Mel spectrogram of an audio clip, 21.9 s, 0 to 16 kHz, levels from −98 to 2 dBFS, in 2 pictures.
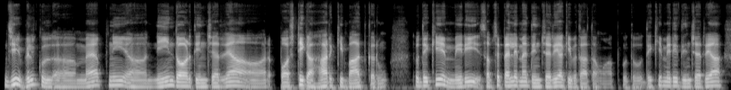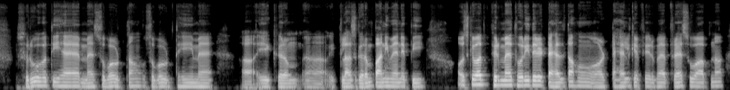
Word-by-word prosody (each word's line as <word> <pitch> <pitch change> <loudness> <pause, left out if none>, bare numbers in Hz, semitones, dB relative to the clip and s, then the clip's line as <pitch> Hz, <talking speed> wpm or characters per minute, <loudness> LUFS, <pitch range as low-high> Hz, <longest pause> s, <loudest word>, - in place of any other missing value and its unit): जी, 170 +3 +4
बिल्कुल 145 -11 -1
अ, 100 0 -5
मैं 105 +6 0
अपनी 140 0 -3
अ, 105 -2 -2 0.2
नींद 120 +8 0
और 120 -1 +6
दिनचर्या 105 +4 0
और 100 -1 -6
पौष्टिक 115 +5 +3
आहार 110 +3 +3
की 115 0 -4
बात 100 +1 +1
करूँ, 95 +1 -6 0.4
तो 125 - -2
देखिए 130 +7 +2
मेरी 110 +4 0
सबसे 110 -2 -3
पहले 130 +2 +4
मैं 130 0 0
दिनचर्या 105 +2 +2
की 110 - 0
बताता 95 -2 -5
हूँ 95 0 -14
आपको। 95 - -16
तो 95 +3 -12
देखिए, 100 +7 -7
मेरी 125 0 -1
दिनचर्या 105 +5 0 0.5
शुरू 120 +6 +1
होती 130 -1 -2
है, 115 -1 +3
मैं 105 -1 -2
सुबह 110 +1 -2
उठता 115 0 -3
हूँ, 115 -1 -8
सुबह 105 0 -5
उठते 110 -1 -6
ही 110 0 -2
मैं 105 -1 -1 0.5
अ, - - -1
एक 100 0 -5
अम, 100 0 0
अ, 95 -3 -10
1 - - -12
ग्लास 105 0 +2
गर्म 105 +3 +1
पानी 115 0 +6
मैंने 115 0 +2
पी 110 0 -3 0.5
और - - +1
उसके 165 - 0
बाद 165 0 +6
फिर 145 - +5
मैं 150 0 +8
थोड़ी 140 +1 +4
देर 145 0 +6
टहलता 115 +2 +4
हूँ 125 - -4
और 110 0 -1
टहल 110 +3 -1
के 120 +1 -2
फिर 115 -2 -3
मैं 115 0 +1
फ्रेश 115 +1 +1
हुआ 115 -1 +1
अपना, 120 +3 -4
110 Hz, 185 wpm, -23 LUFS, 105-125 Hz, 0.5 s, मैं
